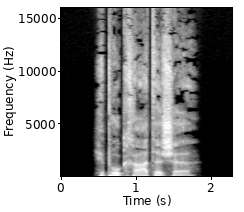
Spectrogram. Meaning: inflection of hippokratisch: 1. strong/mixed nominative/accusative feminine singular 2. strong nominative/accusative plural 3. weak nominative all-gender singular
- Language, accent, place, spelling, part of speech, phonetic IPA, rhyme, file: German, Germany, Berlin, hippokratische, adjective, [hɪpoˈkʁaːtɪʃə], -aːtɪʃə, De-hippokratische.ogg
